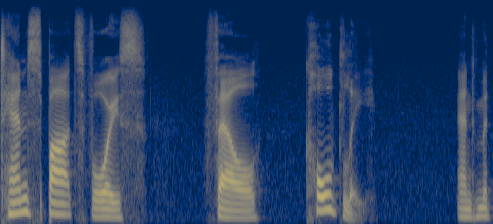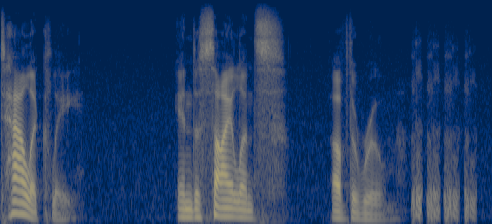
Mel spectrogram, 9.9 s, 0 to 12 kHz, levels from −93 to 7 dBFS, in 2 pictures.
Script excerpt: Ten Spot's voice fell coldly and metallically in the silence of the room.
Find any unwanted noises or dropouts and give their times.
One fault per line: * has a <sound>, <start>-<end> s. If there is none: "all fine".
* has a laugh, 9.0-9.7 s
